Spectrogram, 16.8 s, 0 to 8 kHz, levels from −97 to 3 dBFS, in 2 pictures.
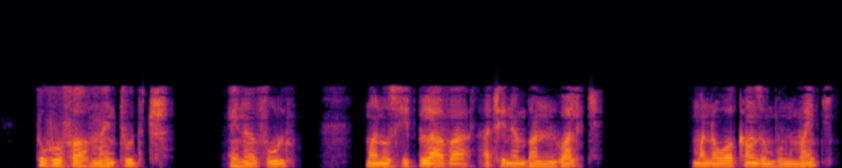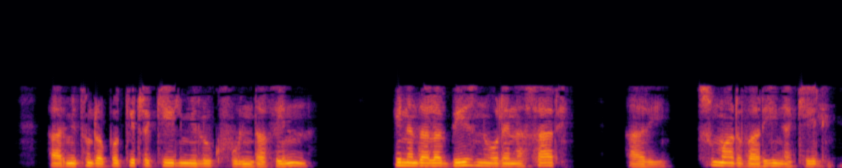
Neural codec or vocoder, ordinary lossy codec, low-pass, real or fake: none; AAC, 16 kbps; 7.2 kHz; real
